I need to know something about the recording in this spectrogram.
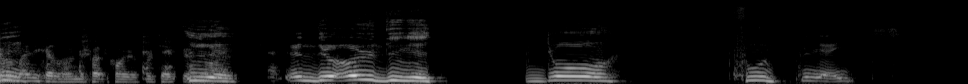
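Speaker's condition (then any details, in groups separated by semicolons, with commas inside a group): Cerebral palsy; needs help at night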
